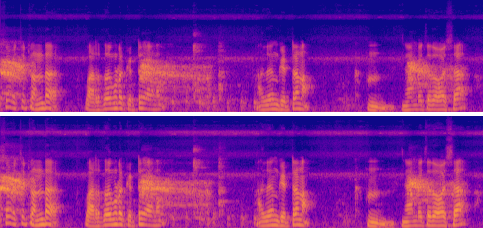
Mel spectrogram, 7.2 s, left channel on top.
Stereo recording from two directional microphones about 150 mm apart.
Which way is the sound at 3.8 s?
35° right (ahead or behind).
